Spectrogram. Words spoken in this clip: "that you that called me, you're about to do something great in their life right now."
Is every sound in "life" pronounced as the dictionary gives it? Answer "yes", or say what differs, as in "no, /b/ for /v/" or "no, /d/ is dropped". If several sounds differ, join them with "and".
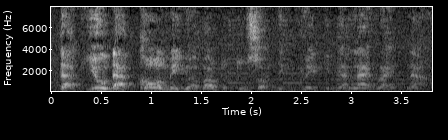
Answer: yes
